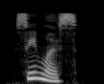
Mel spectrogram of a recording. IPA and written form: ˈsiːm.ləs (Seamless)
